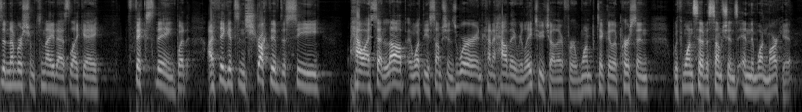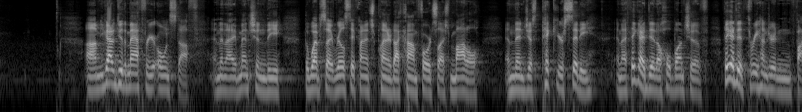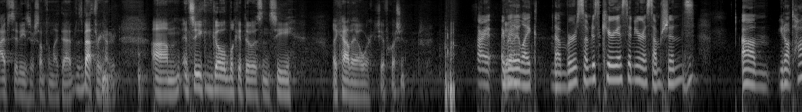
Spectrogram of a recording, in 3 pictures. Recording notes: Thornton, Colorado. This was a live class recorded. The live in-person version.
